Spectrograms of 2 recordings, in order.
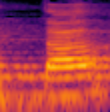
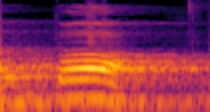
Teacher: इसको पढ़ेंगे ता और इसमें मुंह गोल होगा तो। अगर इसको भी ता और इसको भी ता पढ़ दिए फिर कोई फ़ायदा नहीं।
